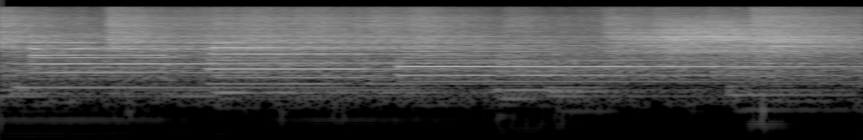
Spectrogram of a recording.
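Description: A live band of piano, electric guitar, double bass and drum kit playing a slow passage of long, ringing notes, with new notes coming in about once a second.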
